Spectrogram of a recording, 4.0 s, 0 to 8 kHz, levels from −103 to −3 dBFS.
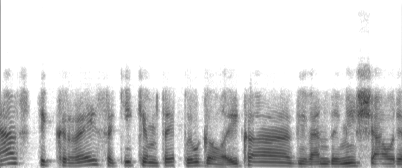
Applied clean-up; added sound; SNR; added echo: neural mask model Resemble Enhance denoiser.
